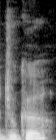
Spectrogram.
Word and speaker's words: juga: the malay translation and often you hear it pronounced as juga juga so juga or juga is how we say it and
